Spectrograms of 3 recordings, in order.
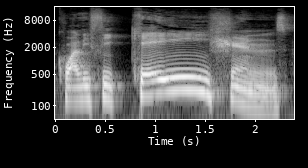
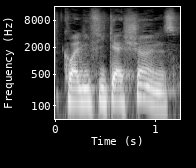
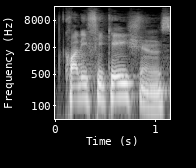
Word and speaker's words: qualifications: My qualifications, quand le mot se termine en tion, vous avez l'accent tonique juste avant. Ça va aller mieux comme ça. Juste là, ok? Et ça sera un A, qualifications. Pas qualifications, non. Qualifications. Et ici, c'est un I court skills, ok?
